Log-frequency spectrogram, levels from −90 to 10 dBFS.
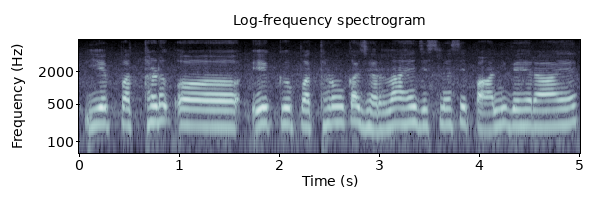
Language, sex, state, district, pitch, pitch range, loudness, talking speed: Hindi, female, Chhattisgarh, Raigarh, 210 Hz, 195-220 Hz, -13 LUFS, 165 wpm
